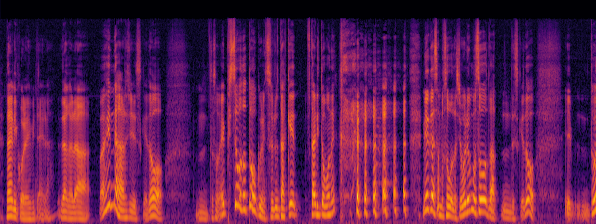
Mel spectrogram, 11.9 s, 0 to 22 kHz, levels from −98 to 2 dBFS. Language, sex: Japanese, male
